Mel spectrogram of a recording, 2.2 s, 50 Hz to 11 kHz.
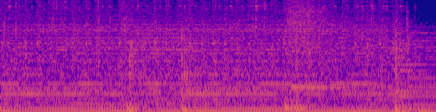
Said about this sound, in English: Take it to the sewing machine, and we're going to stitch around here and all the way around 1/4 inch.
